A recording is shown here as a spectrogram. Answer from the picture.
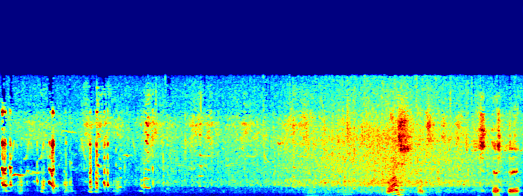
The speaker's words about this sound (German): Es gibt ja auch nur einen klitzekleinen Platzregen auf Moppis Kopf.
